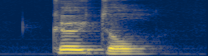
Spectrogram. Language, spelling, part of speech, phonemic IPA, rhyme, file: Dutch, keutel, noun, /ˈkøː.təl/, -øːtəl, Nl-keutel.ogg
- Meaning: a small piece of hard (chiefly animal) feces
